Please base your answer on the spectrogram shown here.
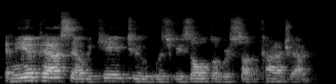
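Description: A man, a union representative, hoarse from a cold, giving a formal explanation at a school board meeting from a podium. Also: mid-range voice, steady tone, a little fast, fairly bright tone, far from the mic. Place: meeting room, standing at a wooden podium. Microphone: podium mic, heard from a far camera. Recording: echoey room, voice heard from afar.

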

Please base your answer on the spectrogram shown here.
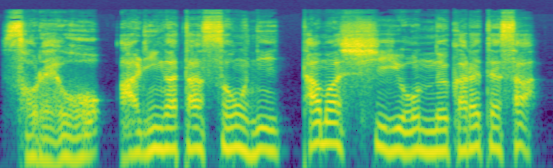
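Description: A man voicing a jealous, coarse-tongued woman who mocks with rough, slangy speech in a mystery audio drama. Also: fairly high pitch, slow, no room sound, studio quality. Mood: jeering, spiteful. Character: spiteful, jealous, coarse-tongued woman taunting her lover.

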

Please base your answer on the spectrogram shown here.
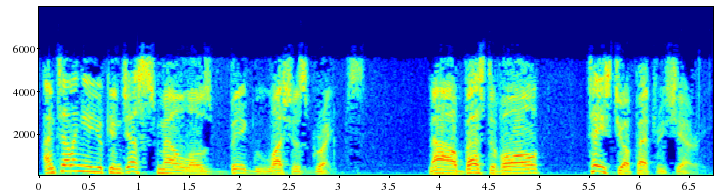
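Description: A man's voice: fairly high pitch, big pitch swings, unhurried, breathy edge. A man with an American accent announcing in polished, salesmanlike 1940s radio style. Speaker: announcer and sponsor pitchman. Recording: muffled, hissy old radio broadcast.

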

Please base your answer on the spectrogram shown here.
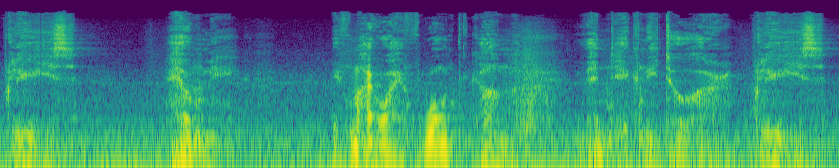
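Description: An actor voicing a tormented male scientist turned vampire in a video game, halting, pained and pleading. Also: low-pitched, background noise, exaggerated voice. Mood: weak, pleading. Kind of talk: video game cutscene acting.

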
